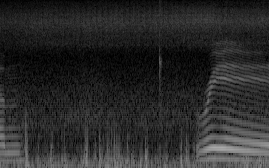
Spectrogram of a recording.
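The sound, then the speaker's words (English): A steady, high-pitched cicada buzz drones through the whole clip in New York on a windy day, beneath gusty wind rumble, while a voice sounds briefly at the start and again, louder, toward the end. “Can you hear the cicadas?”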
